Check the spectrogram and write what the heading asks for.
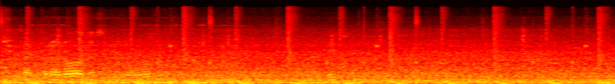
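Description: Cabin noise inside a moving bus: a steady low engine and road rumble, with frequent short clicks and rattles from the bus's fittings.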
